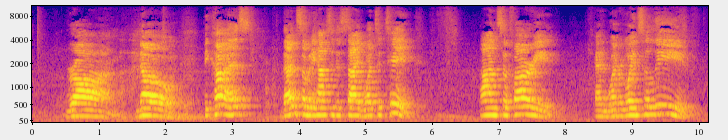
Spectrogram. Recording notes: preached this message at the IBMK Missionary Kids Camp in Kenya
